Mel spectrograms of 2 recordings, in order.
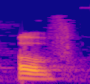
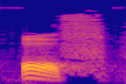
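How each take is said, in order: First: The final consonant is a v sound. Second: The final consonant is an f sound. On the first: This is the standard British way. "a British speaker would pronounce it as of" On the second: This is the Pakistani way. "but we pronounced it as off"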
